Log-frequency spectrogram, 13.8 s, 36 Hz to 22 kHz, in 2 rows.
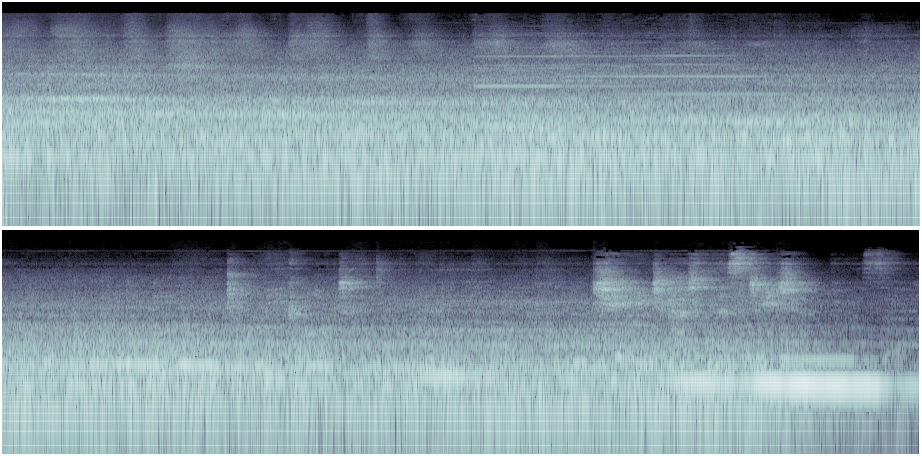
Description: Note that at car 2326 A1/B1, when decelerating at Dhoby Ghaut, the motor made a very loud vibration and since it was also underground, the vibration was very loud as well!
